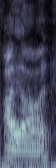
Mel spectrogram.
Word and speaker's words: ION: energy of Internet Network ion pronounced ion currency is the top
